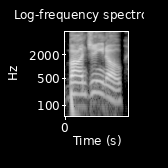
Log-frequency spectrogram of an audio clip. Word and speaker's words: Bongino: Bongino.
